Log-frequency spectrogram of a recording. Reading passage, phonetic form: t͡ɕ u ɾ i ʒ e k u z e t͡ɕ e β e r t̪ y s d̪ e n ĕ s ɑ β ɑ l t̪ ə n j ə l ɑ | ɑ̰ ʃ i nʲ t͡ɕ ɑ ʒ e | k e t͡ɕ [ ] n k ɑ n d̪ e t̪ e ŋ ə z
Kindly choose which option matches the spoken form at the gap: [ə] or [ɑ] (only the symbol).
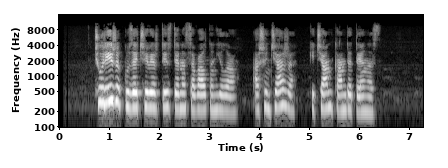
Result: ɑ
